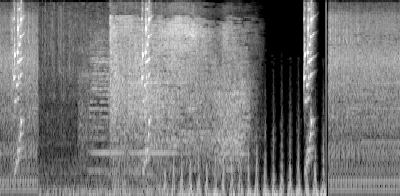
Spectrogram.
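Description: A vehicle crashes into a truck with a loud clatter.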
